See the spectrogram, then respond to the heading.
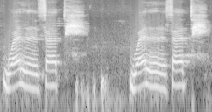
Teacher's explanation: অর্থাৎ একটা কায়দা আছে যে ওয়াকফ যেখানে হয়, ওয়াকফের শেষে যে হরফটা থাকে সেটা সদা সর্বদাই সাকিন হয়ে যায়। তো এখানে যেহেতু আমরা ওয়াকফ পেয়েছি এবং শেষে হা পেয়েছি, সেজন্য হাটাকে সাকিন করে পড়ব। হা যদি সাকিন হয় তাহলে ফা তাকেও ধরবে এবং হাকেও ধরবে।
